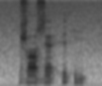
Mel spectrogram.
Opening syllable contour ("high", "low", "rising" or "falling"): low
